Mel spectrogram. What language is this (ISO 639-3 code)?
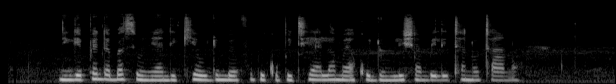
swa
